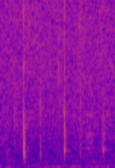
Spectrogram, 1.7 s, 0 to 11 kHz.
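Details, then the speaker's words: Newly purchased Nexus 9 tablet, back panel pressed or handled: three sharp, clean clicks about six tenths of a second apart in a quiet room; back panel popping. "you see that also the panel makes noise when you hit it or when you handle it you can see that it makes this popping noise"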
